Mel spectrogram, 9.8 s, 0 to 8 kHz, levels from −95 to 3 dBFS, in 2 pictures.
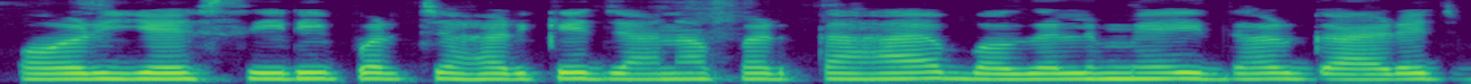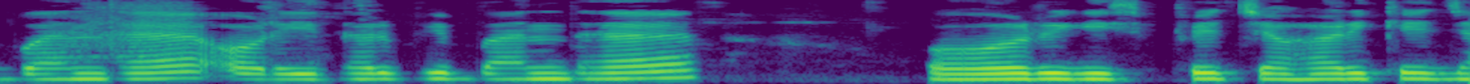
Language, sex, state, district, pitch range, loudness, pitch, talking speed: Hindi, female, Bihar, Sitamarhi, 195-205 Hz, -18 LUFS, 200 Hz, 155 wpm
